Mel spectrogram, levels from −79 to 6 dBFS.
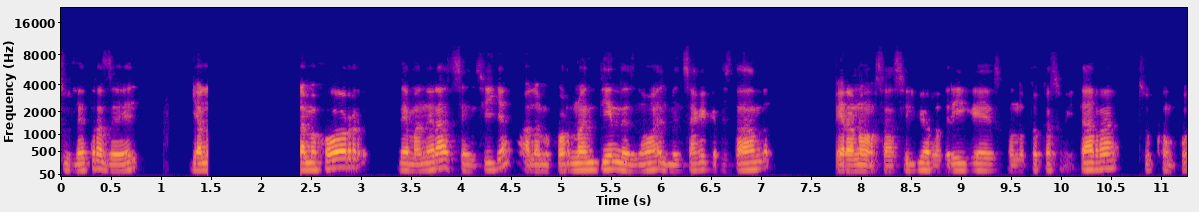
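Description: At 1.46 s the player likely ran out of buffered data or had its thread blocked, causing a playback stall: the speech cuts off in mid-flow and the output stays silent for about 930 ms, resuming at 2.40 s.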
